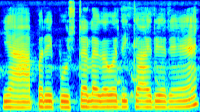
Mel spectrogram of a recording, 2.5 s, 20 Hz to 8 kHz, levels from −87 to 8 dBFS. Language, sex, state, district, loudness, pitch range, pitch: Hindi, male, Chandigarh, Chandigarh, -15 LUFS, 155-160 Hz, 160 Hz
